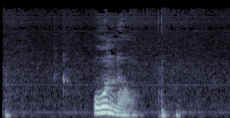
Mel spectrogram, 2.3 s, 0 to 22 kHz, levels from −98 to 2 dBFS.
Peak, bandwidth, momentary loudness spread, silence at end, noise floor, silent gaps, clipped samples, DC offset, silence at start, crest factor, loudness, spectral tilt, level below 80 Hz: -4 dBFS; 14.5 kHz; 25 LU; 0.5 s; -59 dBFS; none; under 0.1%; under 0.1%; 0.05 s; 22 dB; -22 LUFS; -9.5 dB/octave; -62 dBFS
